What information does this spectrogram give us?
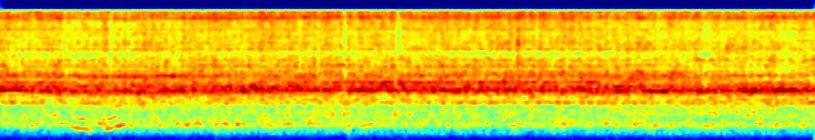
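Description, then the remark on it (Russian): An electric meat grinder runs steadily, mincing fish meat cut from the bones, with a loud, constant motor whir and a rough grinding hiss that holds unchanged throughout, with no talking. “Закрутили мы рыбу, добавляем лук весь?”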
